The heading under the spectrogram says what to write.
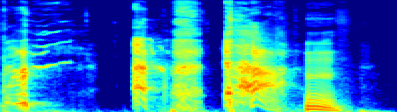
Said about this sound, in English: It was a long cough. That could be a whole new new variant.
